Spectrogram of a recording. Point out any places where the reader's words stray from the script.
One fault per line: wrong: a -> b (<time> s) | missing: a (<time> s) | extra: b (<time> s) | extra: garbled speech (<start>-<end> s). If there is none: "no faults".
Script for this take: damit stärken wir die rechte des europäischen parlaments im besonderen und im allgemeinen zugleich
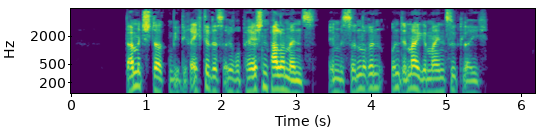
no faults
